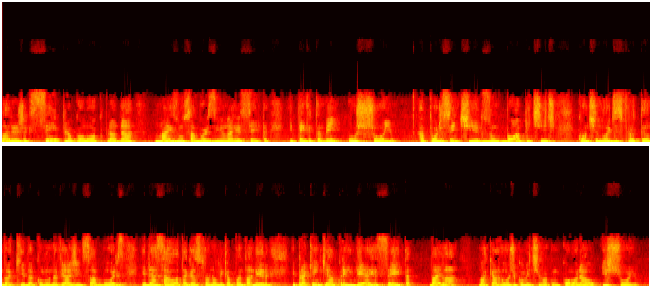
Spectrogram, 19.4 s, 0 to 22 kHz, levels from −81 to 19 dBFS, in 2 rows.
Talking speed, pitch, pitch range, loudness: 160 wpm, 205 Hz, 175-235 Hz, -10 LUFS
